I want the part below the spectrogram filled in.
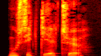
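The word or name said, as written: MUSIKDIREKTØRER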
